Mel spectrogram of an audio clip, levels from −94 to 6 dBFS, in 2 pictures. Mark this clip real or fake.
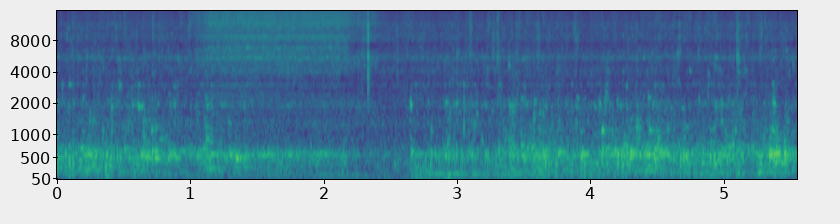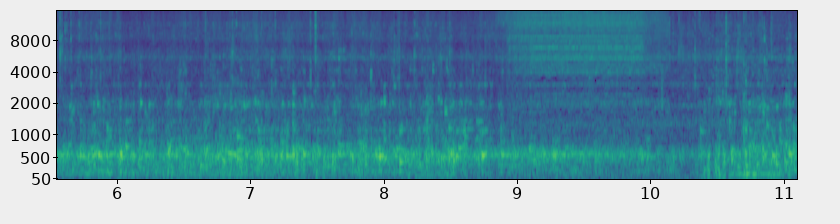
real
